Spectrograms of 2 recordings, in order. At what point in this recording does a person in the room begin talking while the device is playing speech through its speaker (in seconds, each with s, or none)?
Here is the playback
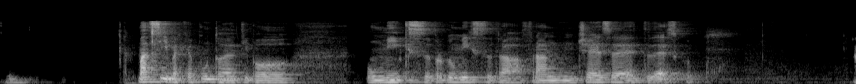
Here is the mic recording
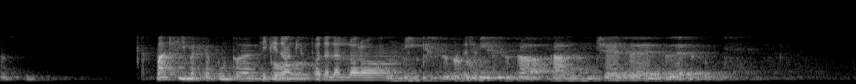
2.6 s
